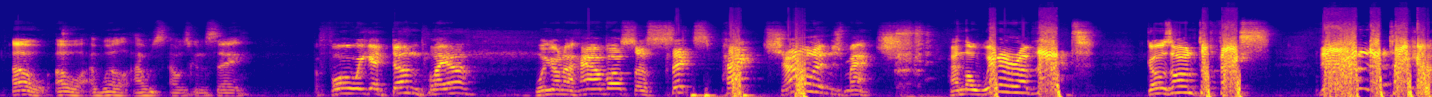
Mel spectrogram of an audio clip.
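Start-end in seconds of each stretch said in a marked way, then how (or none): 3.1-14.3 loud, big, high hollering voice. Announcing a six-pack challenge match as Teddy Long: Teddy Long impression. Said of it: "It's better than your Teddy Long".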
